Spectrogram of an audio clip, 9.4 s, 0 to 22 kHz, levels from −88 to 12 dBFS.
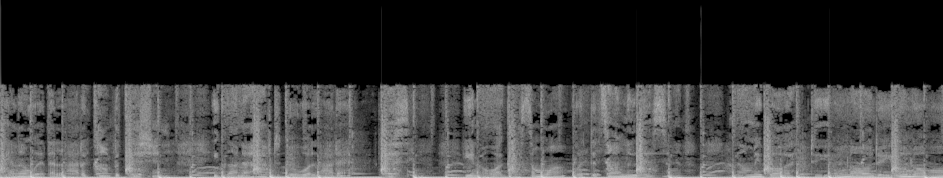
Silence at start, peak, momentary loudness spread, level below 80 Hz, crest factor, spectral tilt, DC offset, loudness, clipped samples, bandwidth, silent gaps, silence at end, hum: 0 s; 0 dBFS; 3 LU; -12 dBFS; 10 dB; -5 dB/octave; under 0.1%; -13 LUFS; under 0.1%; 12 kHz; none; 0 s; none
